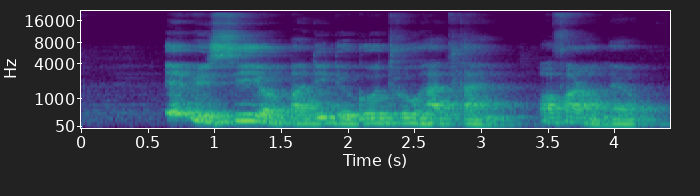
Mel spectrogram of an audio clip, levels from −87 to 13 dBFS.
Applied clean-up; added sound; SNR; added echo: none; none; none; reverberation time 0.8 s.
